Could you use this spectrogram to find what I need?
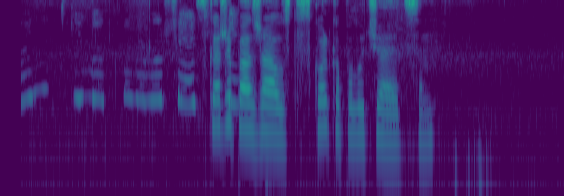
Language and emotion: Russian, neutral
